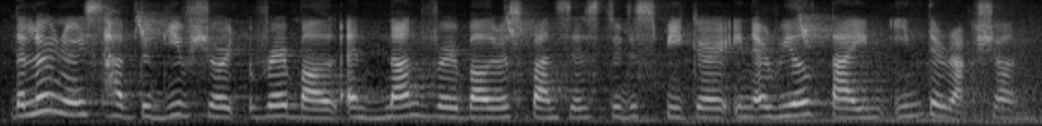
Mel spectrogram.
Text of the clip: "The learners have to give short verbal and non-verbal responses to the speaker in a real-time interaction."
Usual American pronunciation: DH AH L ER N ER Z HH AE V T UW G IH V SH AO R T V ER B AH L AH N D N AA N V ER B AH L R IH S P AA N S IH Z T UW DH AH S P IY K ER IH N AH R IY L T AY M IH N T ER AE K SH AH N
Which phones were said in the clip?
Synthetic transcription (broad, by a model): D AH L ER N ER S HH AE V T UW G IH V SH AO R T V ER B AH L AH N D N AA N V ER B AH L R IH S P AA N S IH S T UW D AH S P IY K ER IH N AH R IY L T AY M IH N T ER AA K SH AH N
